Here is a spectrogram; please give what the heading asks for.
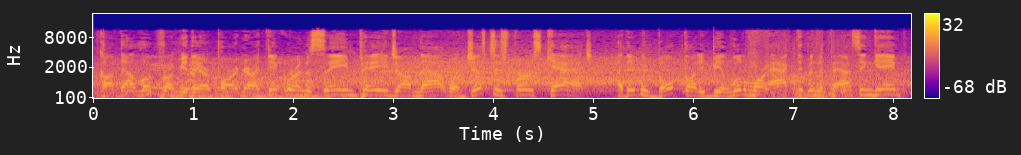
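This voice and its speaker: An actor playing a chatty, assured American color commentator, explaining football conversationally in a video game. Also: male voice, sits high, fairly even intonation, brisk, few pauses, heavy background noise, close to an everyday voice. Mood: approving, engaged.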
